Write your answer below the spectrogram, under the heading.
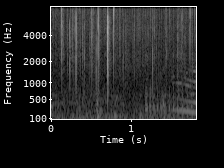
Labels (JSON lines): {"label": "biophony", "recorder": "SoundTrap 300"}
